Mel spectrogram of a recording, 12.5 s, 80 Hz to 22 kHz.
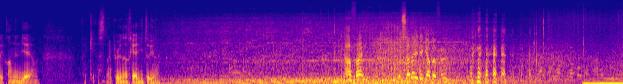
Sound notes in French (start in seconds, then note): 8.8 rire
